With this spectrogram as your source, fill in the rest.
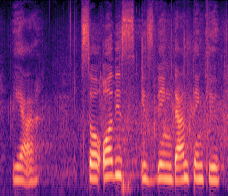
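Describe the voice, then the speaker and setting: Through noticeable background noise, a woman with a fairly high pitch talks at a moderate pace with ordinary pitch variation. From Zambia. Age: 20s. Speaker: local councillor. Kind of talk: conference talk. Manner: hesitant, many fillers.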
